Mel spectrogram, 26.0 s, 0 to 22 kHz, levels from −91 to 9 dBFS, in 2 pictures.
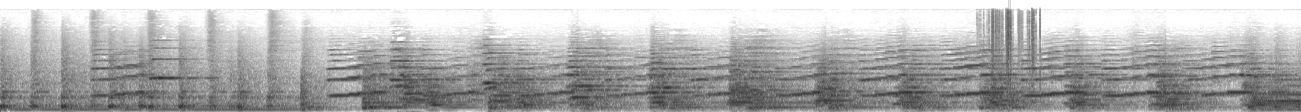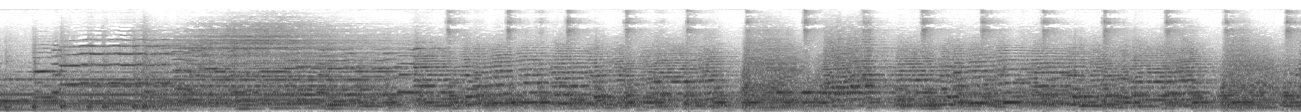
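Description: A worn cable, connector or control was likely moved between 9.76 and 10.41 s, and its contact resistance fluttered rapidly while it shifted. That unstable contact injects cable scratch noise: dense, irregular bursts of crackle laid over the sound for roughly two-thirds of a second. The bursts sit only a few decibels below the programme, so the scratching and rustling stands out clearly on top of the audio rather than hiding beneath it.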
